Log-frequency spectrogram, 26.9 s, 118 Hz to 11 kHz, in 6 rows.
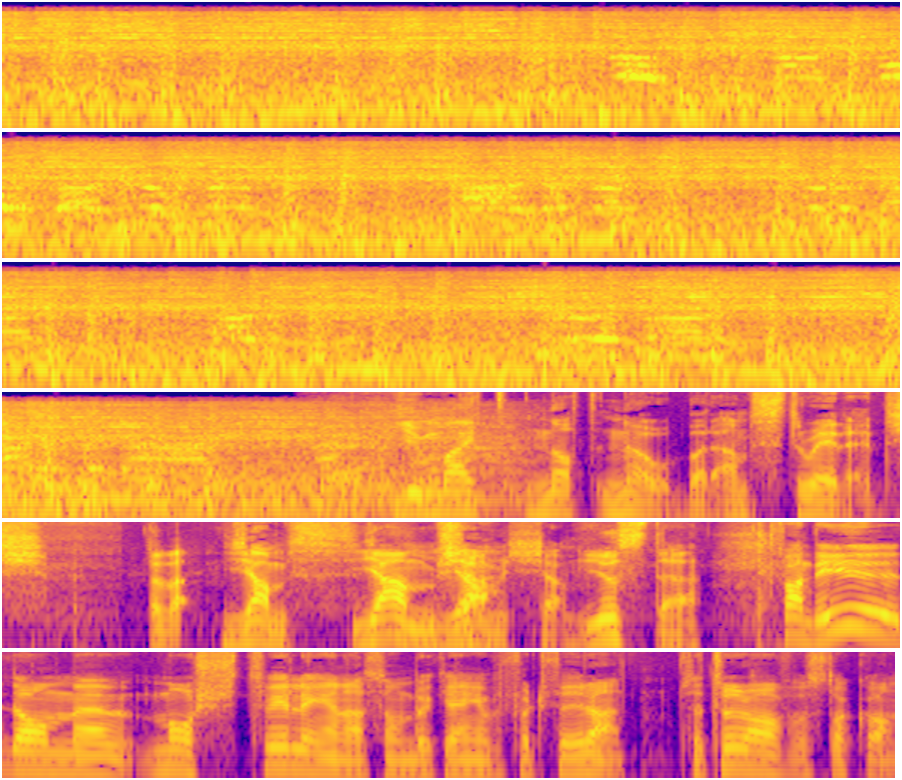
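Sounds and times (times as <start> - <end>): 
pounding drums of a lo-fi hardcore band: 0.0 - 15.9
distorted guitars of a lo-fi hardcore band: 0.0 - 16.4
speech: 15.8 - 26.9.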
